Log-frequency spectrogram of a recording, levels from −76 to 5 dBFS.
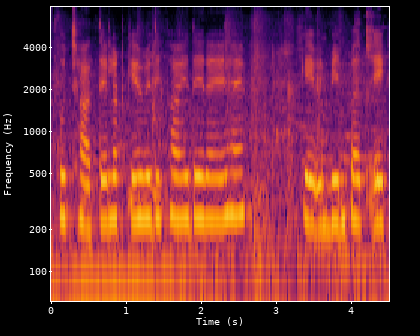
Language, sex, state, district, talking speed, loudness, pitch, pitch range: Hindi, female, Chhattisgarh, Raipur, 145 wpm, -14 LUFS, 235 Hz, 225-235 Hz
